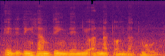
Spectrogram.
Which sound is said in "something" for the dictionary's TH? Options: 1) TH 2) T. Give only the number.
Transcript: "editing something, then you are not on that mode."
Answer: 2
